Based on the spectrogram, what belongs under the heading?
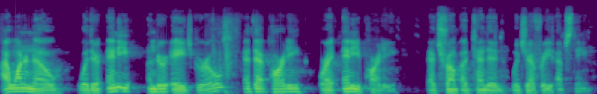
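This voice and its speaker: A man's voice: on the low side, moderate pace, fairly bright tone. An American man questioning a witness at a formal hearing as a congressman, prosecutorial, insistent and accusatory. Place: government hearing room.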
